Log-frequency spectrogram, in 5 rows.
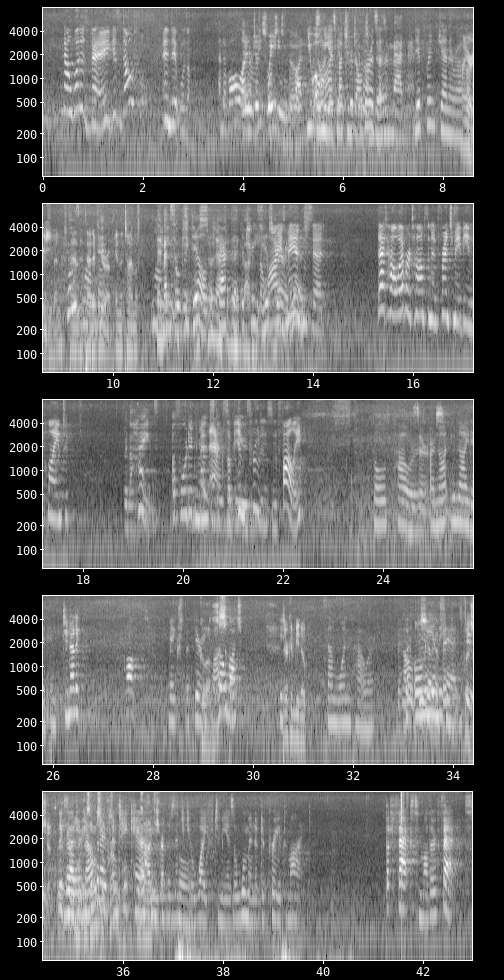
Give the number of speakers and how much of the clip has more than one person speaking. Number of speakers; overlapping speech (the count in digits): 9, about 44%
